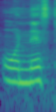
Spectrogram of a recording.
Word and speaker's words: honest: And same with this case, an honest man. H is silent here.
